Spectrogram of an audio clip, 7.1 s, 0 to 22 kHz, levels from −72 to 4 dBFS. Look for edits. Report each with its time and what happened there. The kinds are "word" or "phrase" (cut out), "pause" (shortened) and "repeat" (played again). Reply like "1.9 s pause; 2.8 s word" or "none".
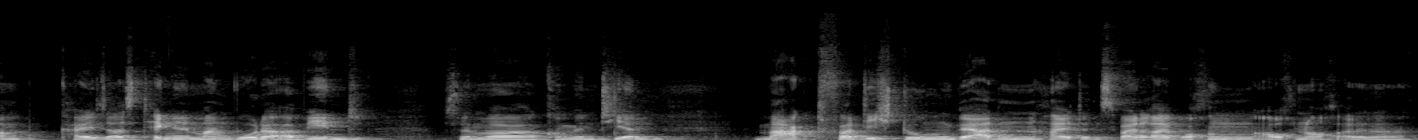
none

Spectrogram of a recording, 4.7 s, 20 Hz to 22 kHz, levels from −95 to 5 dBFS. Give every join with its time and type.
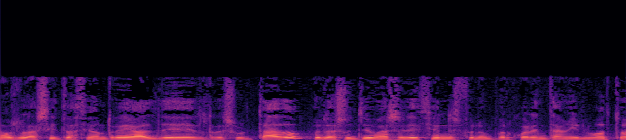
none

